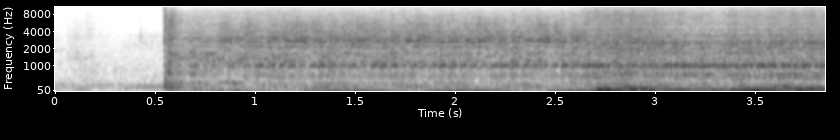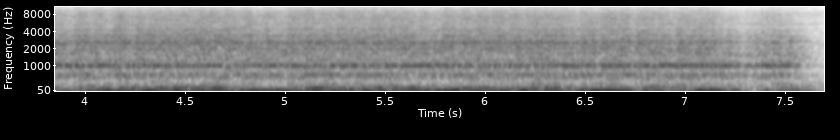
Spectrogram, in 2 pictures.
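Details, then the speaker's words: 1973 AMC Javelin after points cleaning: engine catches after a brief crank, then a rough, metallic scraping rumble runs under the idle. The torque converter is rubbing on a bent transmission inspection plate. "That's a no noise. I'm hearing something there. That sounds like a torque converter or whatever."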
